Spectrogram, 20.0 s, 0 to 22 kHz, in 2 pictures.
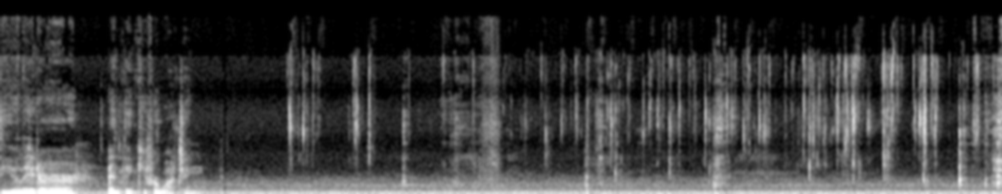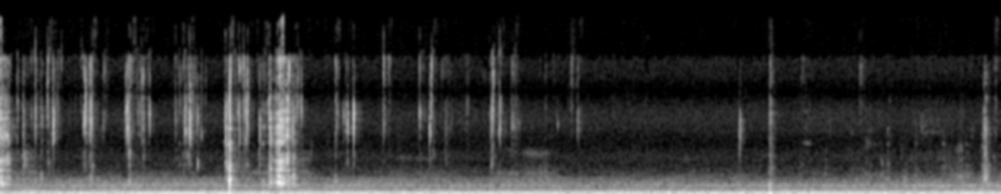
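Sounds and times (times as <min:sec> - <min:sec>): low steady hum: 0:00.0 - 0:20.0
close-up wet chewing: 0:02.8 - 0:03.8, 0:04.4 - 0:15.2.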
